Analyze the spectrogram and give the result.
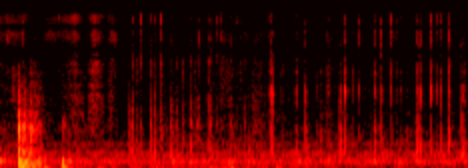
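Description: A full biscuit dough can, a paper-labeled cardboard tube with metal ends, stands upright while long nails tap and scratch along its sides and top rim. Two dull, low knocks open the clip, followed by a steady stream of soft, quick tapping and scratchy clicks with a faint low hum.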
